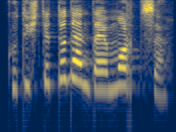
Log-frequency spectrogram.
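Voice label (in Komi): кытысь тэ тӧдан тайӧ мортсӧ, Komi, female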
